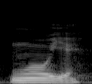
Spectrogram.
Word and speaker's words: Nwoye: Same with Nwoye. is two words, nwa and oye. So when they are said together, one of the vowels drops out, it becomes nwoye.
